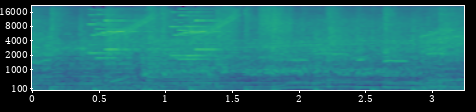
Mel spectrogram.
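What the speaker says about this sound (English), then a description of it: "I'm not used to drifting in Mario Kart" Karts drift through a Mario Kart race with buzzing, shifting engine tones and squealing tires, layered over steady game sound for the whole stretch.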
